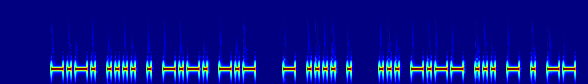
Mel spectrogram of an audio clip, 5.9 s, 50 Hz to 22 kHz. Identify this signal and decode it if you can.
Morse code, heard as a keyed tone, about 30 wpm, 700 Hz. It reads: CHECK THE SYSTEM
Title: Sentences from Top 1000 Words - Review Part 3 - 30wpm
